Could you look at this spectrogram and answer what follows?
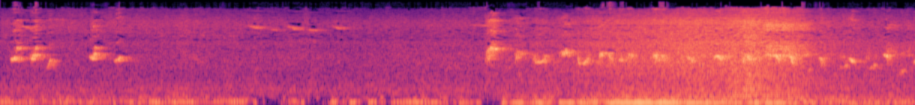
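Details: Several birds twittering, with sparse chirps early on, then a dense burst of quick high notes over a steady low hum and rustling.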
